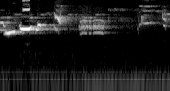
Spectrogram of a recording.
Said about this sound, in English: Beautiful sound. I love it. We're putting the spotlight on the birds in your garden.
